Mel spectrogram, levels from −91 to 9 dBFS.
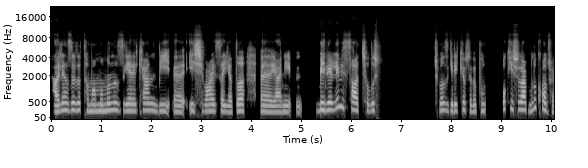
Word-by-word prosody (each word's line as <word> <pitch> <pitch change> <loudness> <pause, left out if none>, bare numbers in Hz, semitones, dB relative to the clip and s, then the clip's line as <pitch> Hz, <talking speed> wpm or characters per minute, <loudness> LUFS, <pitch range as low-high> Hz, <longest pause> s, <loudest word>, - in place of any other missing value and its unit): hâlihazırda 230 +4 +2
tamamlamanız 205 +2 -3
gereken 210 +1 0 0.2
bir, 205 -1 0
eee, 185 -2 +1
iş 205 -1 +5
varsa 205 +1 0
ya 185 -2 0
da, 205 0 +4 0.3
eee, 195 - +4
yani, 180 0 0
ı - - -6 0.3
belirli 235 +5 +4
bir 335 - -1
saat 240 -7 +2
çalışmanız 215 +1 -2 1.2
gerekiyorsa 210 +1 -2
ve 195 - -3
bun 210 0 -7 0.3
o 260 - +3
kişiler 250 -3 +3
bunu 235 +10 -6
kontrol 235 -11 -2
210 Hz, 135 wpm, -23 LUFS, 200-235 Hz, 1.2 s, iş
